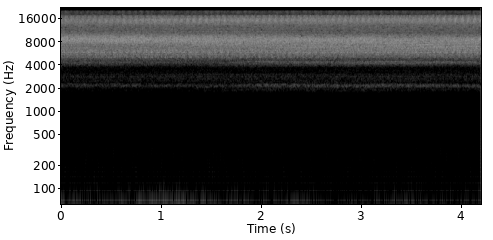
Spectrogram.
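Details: Cicadas in a massed chorus at Daichū-ji temple in Ōhira town: a steady, unbroken, shrill high-pitched hiss and drone with no pauses, filling the air and masking all else.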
